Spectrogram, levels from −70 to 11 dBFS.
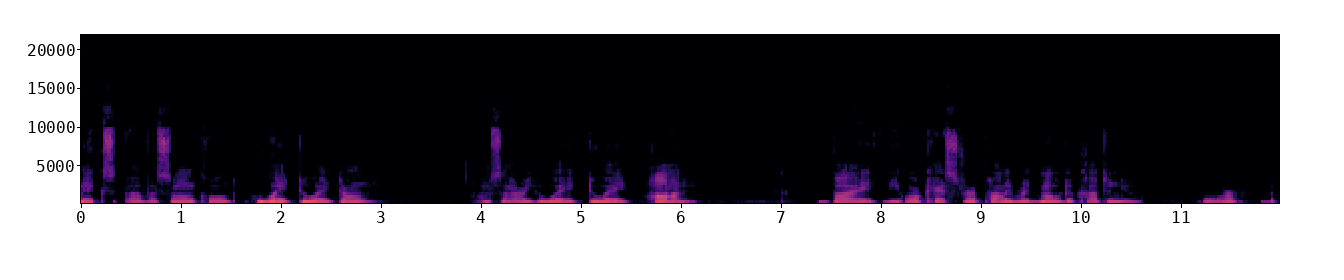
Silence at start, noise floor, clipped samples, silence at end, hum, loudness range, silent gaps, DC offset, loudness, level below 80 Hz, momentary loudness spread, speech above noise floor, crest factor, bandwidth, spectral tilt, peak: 0 s; -68 dBFS; under 0.1%; 0.05 s; none; 3 LU; none; under 0.1%; -30 LUFS; -54 dBFS; 10 LU; 39 dB; 18 dB; 13 kHz; -6.5 dB/octave; -12 dBFS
